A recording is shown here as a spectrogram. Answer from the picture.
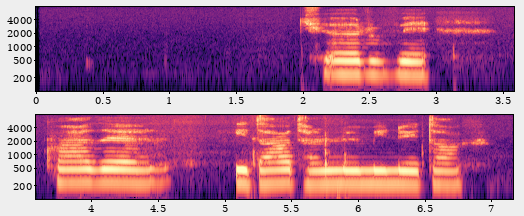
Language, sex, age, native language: Icelandic, female, 11, Icelandic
